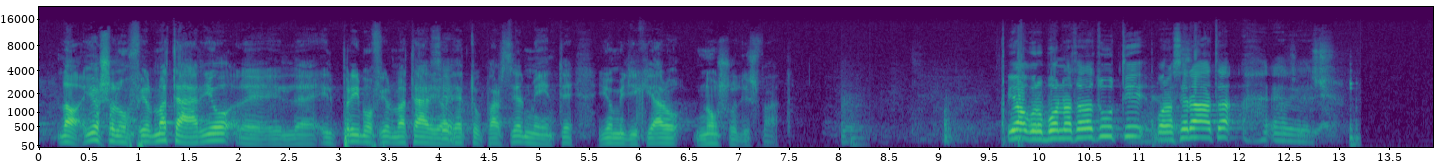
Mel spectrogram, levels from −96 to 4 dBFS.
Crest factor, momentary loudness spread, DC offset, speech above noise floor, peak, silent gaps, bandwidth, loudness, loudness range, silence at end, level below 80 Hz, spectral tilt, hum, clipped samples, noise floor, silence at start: 22 dB; 18 LU; under 0.1%; 44 dB; -8 dBFS; none; 15 kHz; -27 LUFS; 10 LU; 0.75 s; -60 dBFS; -4.5 dB/octave; none; under 0.1%; -72 dBFS; 0.05 s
